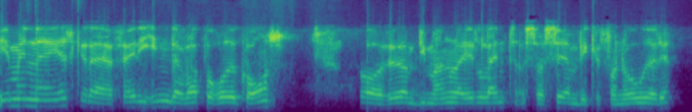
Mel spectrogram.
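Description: Over noticeable background noise, the voice moves at a fairly quick pace with fairly even intonation and very even loudness. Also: man, medium pitch for a man. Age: 60s. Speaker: retired mechanic, listener panel member. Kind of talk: radio panel discussion.

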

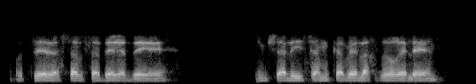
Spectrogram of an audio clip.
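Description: A man with a very deep, low pitch. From Samaria, West Bank. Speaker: wounded soldier. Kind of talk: testimony.

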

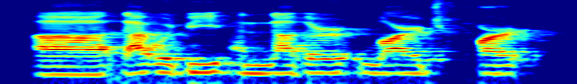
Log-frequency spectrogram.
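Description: In a room with audible echo, a man with a Canadian accent talks at a fairly slow pace, his fairly low voice bright and sharp in tone. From Canada. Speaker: investment migration firm director. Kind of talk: radio interview.

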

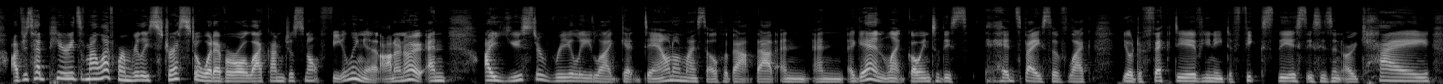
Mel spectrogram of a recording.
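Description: A woman with an Australian accent speaks in a very deep, low voice with lively intonation, on a very clean recording with a silent background. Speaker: podcast host. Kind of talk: casual chat.

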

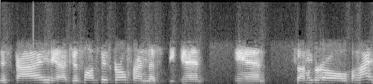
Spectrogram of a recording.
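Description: A woman in a Southern US accent, with ordinary pitch variation. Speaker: caller (voicemail). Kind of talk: casual anecdote.

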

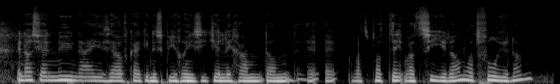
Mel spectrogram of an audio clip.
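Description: Her fairly low-pitched, somewhat breathy voice moves at a fairly quick pace with hardly any pauses and ordinary pitch variation, recorded with a dry, close sound and no echo. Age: 40s. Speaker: podcast host. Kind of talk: interview; reflective monologue.

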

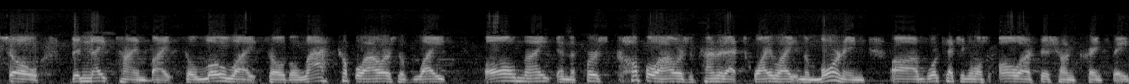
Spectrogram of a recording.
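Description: The pitch varies in an ordinary way and the loudness stays very even. The pace is moderate, and background noise is noticeable. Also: man. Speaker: fishing contributor. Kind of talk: casual radio chat. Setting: phone call.

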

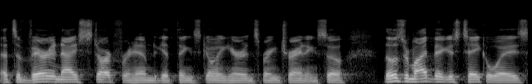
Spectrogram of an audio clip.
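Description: Fairly low in pitch with ordinary pitch variation, a man talks at a fairly quick pace in a plain, everyday voice. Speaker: sports broadcaster analyst. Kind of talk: sports commentary.

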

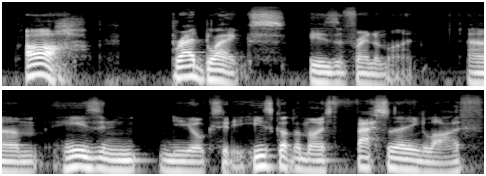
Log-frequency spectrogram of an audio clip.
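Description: In a very clean recording with a silent background, a man with an Australian accent talks fairly slowly at a fairly low pitch, with ordinary pitch variation. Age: 40s. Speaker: comedian. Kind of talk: casual chat. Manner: animated.

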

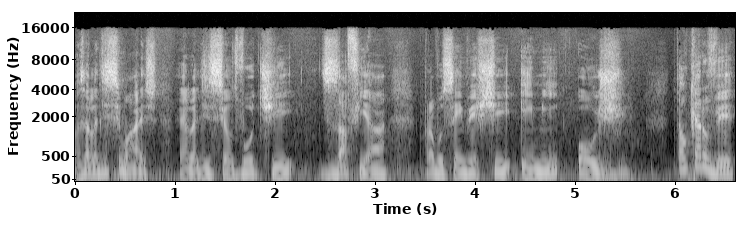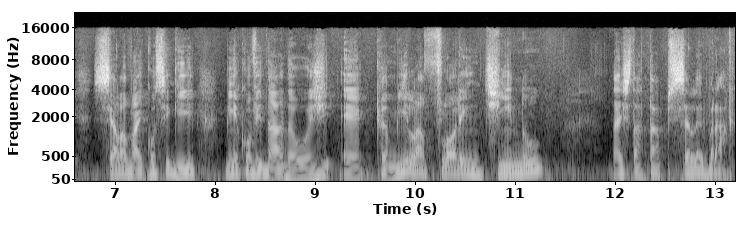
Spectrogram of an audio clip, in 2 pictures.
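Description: A man with a plain, everyday voice speaks at a moderate pace in a fairly low pitch, his loudness very even and his pitch varying in an ordinary way. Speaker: podcast host and angel investor. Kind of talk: business interview.

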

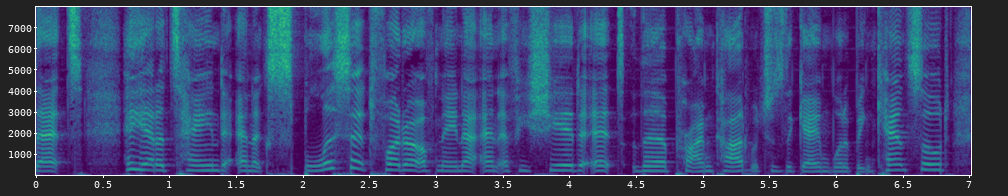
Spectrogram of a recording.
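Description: With a New Zealand accent, a woman speaks at a moderate pace and high pitch, with ordinary pitch variation and hardly any pauses. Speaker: streamer and podcast co-host. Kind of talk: casual chat.

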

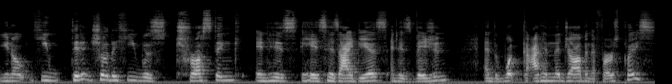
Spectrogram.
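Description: A man's speech moves at a moderate pace, with only a quiet background behind it. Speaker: football podcast co-host. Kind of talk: casual chat. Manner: hesitant, many fillers and repetitions.

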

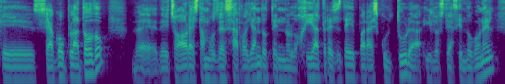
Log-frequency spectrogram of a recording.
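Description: A man with an unremarkable speaking voice talks at a fairly quick pace with hardly any pauses. His pitch is fairly low, his intonation fairly even, and the recording very clean with a silent background. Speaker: sculptor and online business owner. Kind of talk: interview.

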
